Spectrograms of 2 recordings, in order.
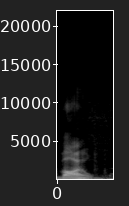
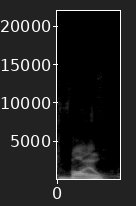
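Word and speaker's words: Vejle: he's very good uh so apparently it's actually pronounced vile uh fun fact one of the other things i learned about managing world management denmark is that it's actually pronounced vile wouldn't think it i always pronounce it as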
